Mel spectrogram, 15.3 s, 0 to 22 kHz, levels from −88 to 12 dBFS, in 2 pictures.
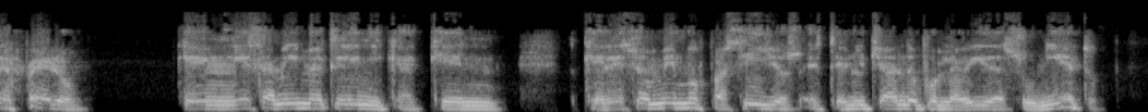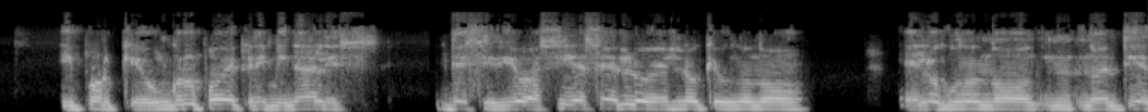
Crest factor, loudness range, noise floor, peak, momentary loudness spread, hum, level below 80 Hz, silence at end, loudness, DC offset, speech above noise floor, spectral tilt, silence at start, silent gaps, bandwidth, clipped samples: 12 dB; 1 LU; -70 dBFS; -6 dBFS; 7 LU; none; -56 dBFS; 0 s; -18 LUFS; under 0.1%; 53 dB; -4.5 dB/octave; 0 s; none; 13.5 kHz; under 0.1%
